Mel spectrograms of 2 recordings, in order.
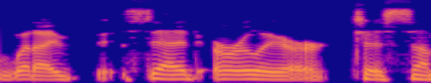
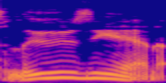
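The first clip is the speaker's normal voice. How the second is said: imitated pronunciation of Louisiana, higher; 3 semitones higher than usual. Showing how her husband says the state name: Tim's way of saying Louisiana. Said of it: "That's how my husband Tim would say it".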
